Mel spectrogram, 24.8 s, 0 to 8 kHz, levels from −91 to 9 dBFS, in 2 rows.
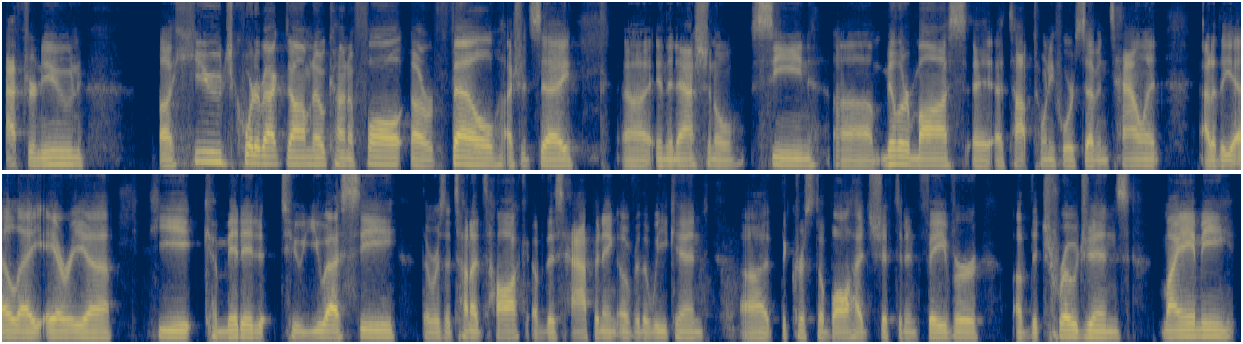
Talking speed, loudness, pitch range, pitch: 145 wpm, -21 LUFS, 100-115 Hz, 105 Hz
